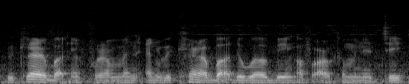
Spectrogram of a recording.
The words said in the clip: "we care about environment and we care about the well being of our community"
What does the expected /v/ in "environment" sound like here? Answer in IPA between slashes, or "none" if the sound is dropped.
/f/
